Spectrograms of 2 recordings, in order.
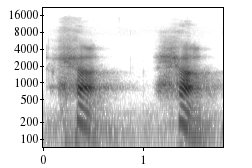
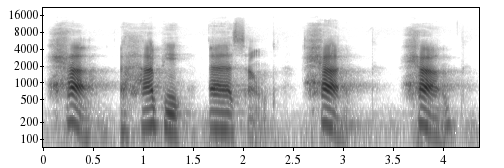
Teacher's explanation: So the letter Ha is pronounced from the middle of your throat, not the top part or the bottom part. It's pronounced using the middle part of your throat, like saying ha, ha.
